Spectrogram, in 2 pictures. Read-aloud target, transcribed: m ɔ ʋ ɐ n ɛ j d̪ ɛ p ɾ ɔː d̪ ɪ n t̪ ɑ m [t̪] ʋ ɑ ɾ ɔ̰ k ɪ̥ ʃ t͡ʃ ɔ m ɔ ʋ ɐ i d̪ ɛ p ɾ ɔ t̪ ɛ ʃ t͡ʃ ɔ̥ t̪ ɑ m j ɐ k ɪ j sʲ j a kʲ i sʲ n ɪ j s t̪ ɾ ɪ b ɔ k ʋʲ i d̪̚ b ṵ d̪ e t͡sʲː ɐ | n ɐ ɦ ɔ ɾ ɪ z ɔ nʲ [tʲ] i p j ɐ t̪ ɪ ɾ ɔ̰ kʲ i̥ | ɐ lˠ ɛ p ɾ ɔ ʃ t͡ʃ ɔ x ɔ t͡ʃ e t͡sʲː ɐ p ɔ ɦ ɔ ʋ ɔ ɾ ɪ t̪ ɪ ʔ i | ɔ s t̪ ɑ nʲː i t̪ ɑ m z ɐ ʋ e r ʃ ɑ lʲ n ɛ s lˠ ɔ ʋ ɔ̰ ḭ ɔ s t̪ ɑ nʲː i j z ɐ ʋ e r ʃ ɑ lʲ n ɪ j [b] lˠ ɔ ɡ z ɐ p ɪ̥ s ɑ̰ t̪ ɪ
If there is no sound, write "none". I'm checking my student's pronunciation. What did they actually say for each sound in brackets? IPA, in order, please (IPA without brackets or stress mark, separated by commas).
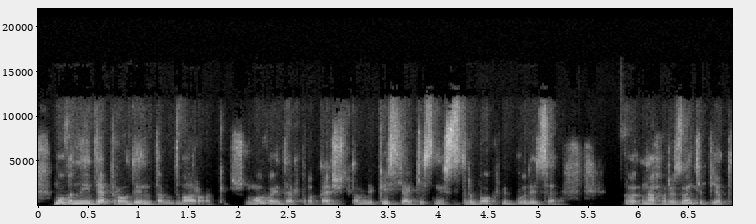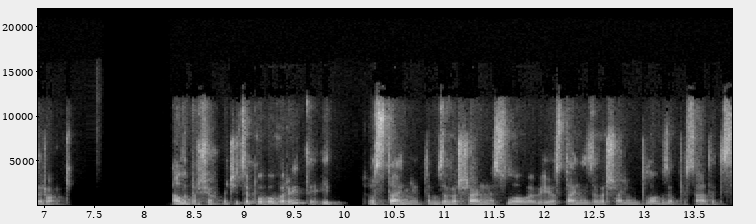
d̪, tʲ, b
